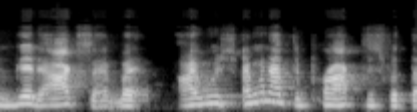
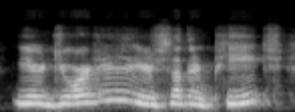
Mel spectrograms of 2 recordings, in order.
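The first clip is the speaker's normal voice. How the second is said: ordinary delivery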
